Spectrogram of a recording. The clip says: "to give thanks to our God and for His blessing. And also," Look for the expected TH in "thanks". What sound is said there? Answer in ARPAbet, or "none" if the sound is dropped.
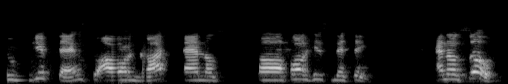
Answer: T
